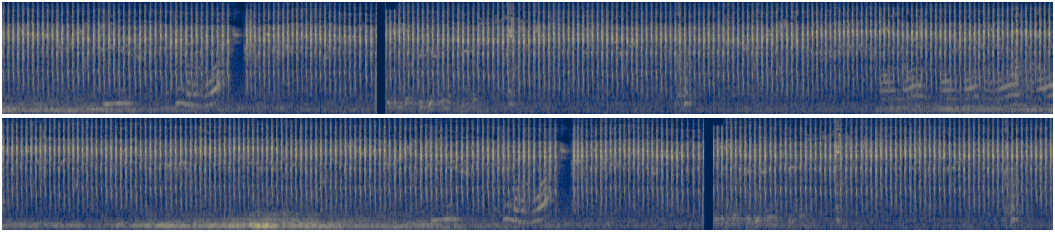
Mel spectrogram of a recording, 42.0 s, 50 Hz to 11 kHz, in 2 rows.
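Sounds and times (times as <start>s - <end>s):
low warbling bird notes: 0.0s - 6.2s, 13.5s - 34.2s
kingfisher chattering call: 0.0s - 42.0s
low steady sound: 17.2s - 31.8s.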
